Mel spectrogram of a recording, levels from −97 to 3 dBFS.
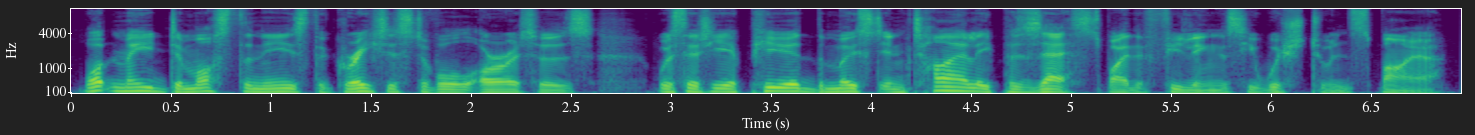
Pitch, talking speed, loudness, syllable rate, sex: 105 Hz, 200 wpm, -20 LUFS, 6.0 syllables/s, male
